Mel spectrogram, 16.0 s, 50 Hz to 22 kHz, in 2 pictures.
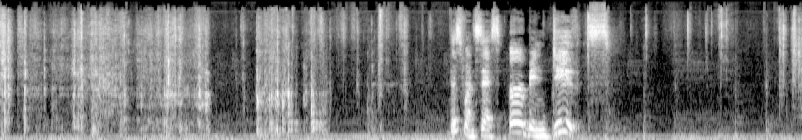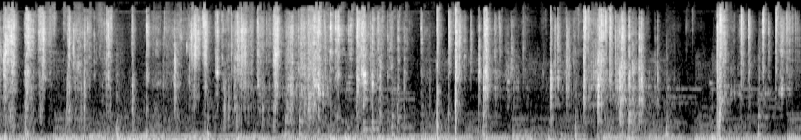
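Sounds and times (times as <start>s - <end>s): foil wrapper crinkling: 0.0s - 4.2s, 6.4s - 16.0s.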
